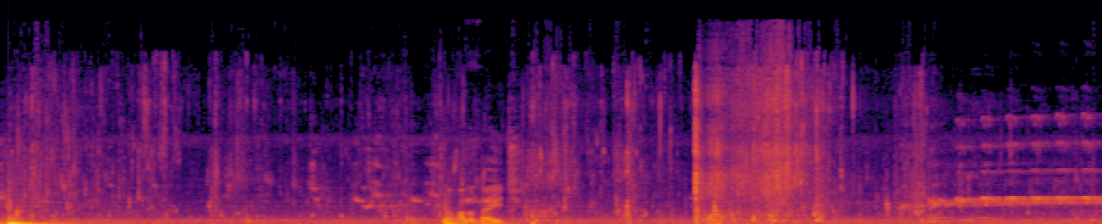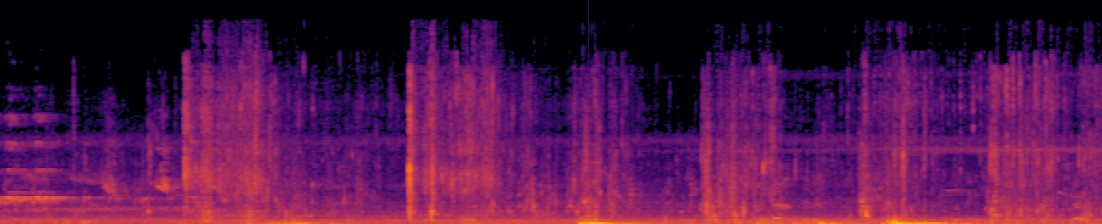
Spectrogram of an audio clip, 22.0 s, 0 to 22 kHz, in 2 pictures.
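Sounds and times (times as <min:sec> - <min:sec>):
short sharp splashes: 0:00.0 - 0:02.5, 0:04.3 - 0:09.4, 0:12.8 - 0:22.0
water trickling and splashing: 0:00.0 - 0:10.0, 0:11.7 - 0:22.0.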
